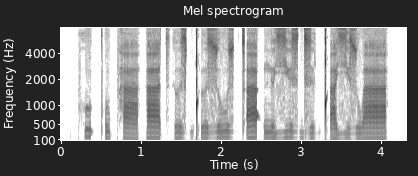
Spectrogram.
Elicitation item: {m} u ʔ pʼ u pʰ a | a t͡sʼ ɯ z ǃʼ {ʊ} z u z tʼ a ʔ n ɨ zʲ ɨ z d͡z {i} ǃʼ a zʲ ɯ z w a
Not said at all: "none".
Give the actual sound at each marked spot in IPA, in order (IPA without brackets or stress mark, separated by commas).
pʰ, ɯ, ɨ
